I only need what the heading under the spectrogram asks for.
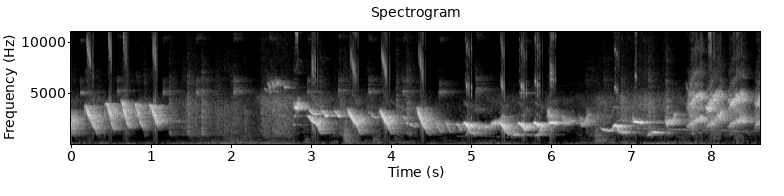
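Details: Morning chorus at a white-rumped shama breeding farm with the caged birds all singing. Quick repeated chipping notes open into tumbling whistled and warbled phrases. Further songsters overlap in the background.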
